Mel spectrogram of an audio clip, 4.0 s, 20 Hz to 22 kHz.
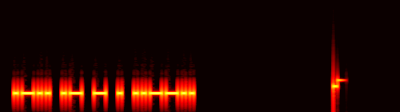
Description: Morse code, heard as a keyed tone, about 30 wpm, 700 Hz. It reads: LATE?
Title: Sentences from Top 1000 Words - Review Part 5 - 30wpm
